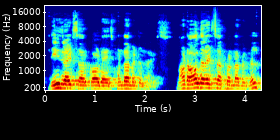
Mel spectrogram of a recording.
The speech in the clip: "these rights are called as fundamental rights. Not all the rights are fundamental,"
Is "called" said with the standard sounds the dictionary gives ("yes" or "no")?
yes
